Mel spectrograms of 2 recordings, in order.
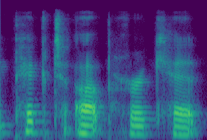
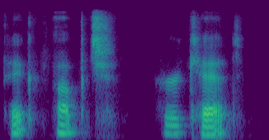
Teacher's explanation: So instead of putting that sound on the end of picked, from the end of pick to show it's a past tense verb, picked, that ED becomes a T, picked. He makes it just pick and puts the T sound on the end of up. · Shown in: second take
